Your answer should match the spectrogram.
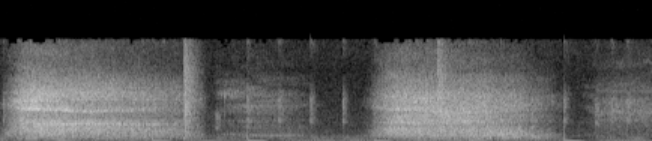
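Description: A man breathing heavily, winded from exercise: two long, noisy breaths, the second about two and a half seconds in. Background music with a steady beat runs underneath.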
